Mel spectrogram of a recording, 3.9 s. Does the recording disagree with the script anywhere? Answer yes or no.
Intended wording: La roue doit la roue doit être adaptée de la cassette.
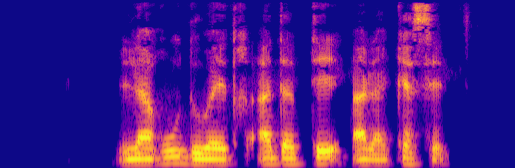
yes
